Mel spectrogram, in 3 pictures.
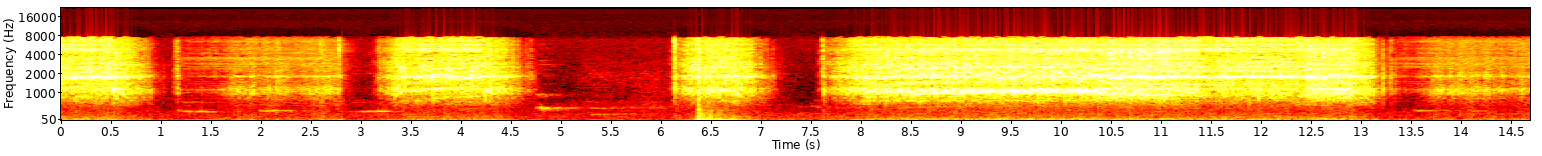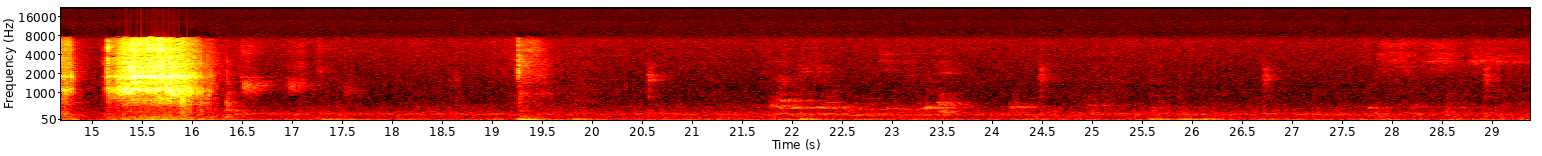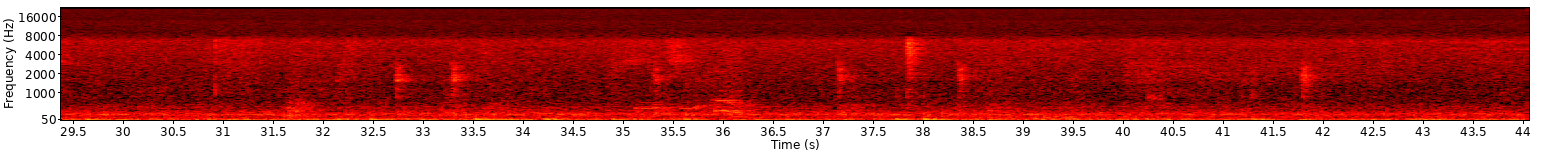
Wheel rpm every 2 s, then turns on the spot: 40, 30, 20, 20, 100, 110, 60, 20, 0, 0, 0, 0, 0, 0, 0, 0, 0, 0, 0, 0, 0, 0.
12-14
